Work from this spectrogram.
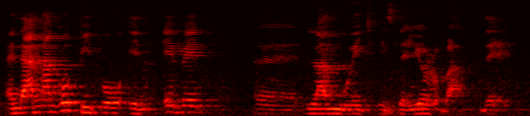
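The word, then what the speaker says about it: Eʋe: It's not Ewe, but it's Eve. But because the word Ve cannot easily be pronounced, that's why people are using W to represent it by saying Ewe people.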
